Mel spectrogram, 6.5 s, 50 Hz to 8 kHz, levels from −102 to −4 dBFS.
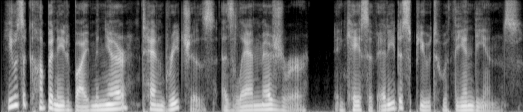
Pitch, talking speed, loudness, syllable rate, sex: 120 Hz, 165 wpm, -20 LUFS, 4.8 syllables/s, male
